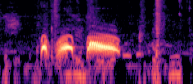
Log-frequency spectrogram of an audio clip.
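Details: One three-note cooing phrase from a spotted dove, used to lure other doves into calling. A quick note, a fuller coo and a drawn-out descending coo are followed by faint low thuds and a click.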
